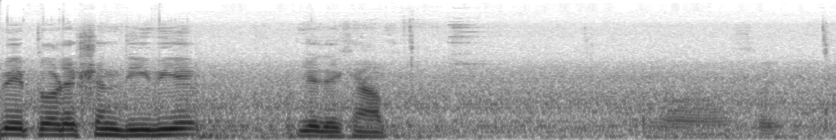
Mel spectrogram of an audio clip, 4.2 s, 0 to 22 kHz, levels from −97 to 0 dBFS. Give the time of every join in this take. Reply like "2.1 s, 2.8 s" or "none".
0.9 s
